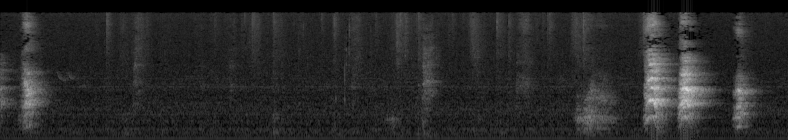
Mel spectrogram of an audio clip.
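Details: Pomeranian puppy barking for the first time, excited while attacking a tennis ball; one sharp yap, a long pause, then a quick cluster of four high barks near the end, with a faint steady hum beneath.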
